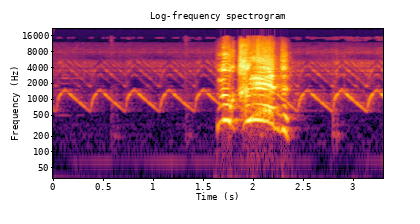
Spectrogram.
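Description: A police siren wails in a steady rising-and-falling sweep in the horror video game Fears to Fathom, continuing under a short excited spoken exclamation.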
